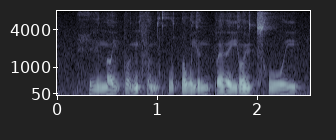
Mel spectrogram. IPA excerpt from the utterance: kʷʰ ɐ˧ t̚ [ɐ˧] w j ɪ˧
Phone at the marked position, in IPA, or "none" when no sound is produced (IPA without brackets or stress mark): ɐ˧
